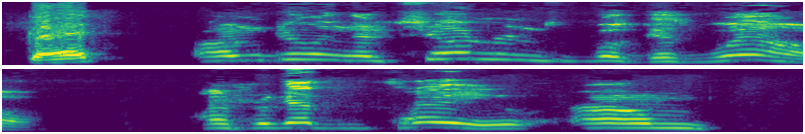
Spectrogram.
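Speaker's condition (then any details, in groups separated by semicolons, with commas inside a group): Cerebral palsy; uses wheelchair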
